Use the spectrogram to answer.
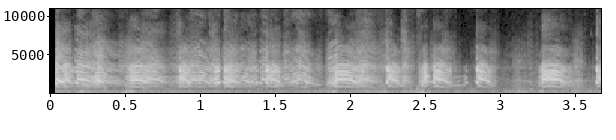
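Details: A chinstrap penguin colony on Half Moon Island in the South Shetland Islands near Antarctica gives harsh, braying calls, with many birds overlapping in a steady, throaty chorus over a faint low rumble.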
